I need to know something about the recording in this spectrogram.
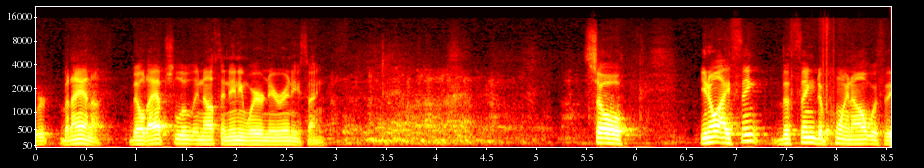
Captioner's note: audience laughter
